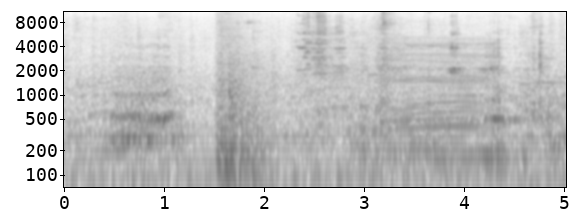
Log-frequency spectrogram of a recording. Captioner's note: gates rattling; cows lowing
